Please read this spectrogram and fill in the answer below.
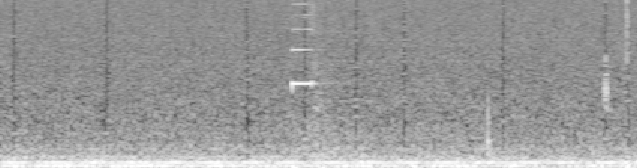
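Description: A digital multimeter gives one short, high continuity beep about halfway through as its probes are held across a resistor. Otherwise there is near silence with a low steady hum.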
